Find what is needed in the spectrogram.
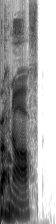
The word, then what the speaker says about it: Knauf: On October 26th, 2018, just as Harry and Meghan were flying from Tonga to Sydney for the Invictus Games, Jason, is it Knopf? Is that how you pronounce his name? – Knopf, yeah. – Jason Knopf,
